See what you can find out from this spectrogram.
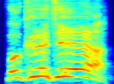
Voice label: take cover, russian soldier; XBOX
